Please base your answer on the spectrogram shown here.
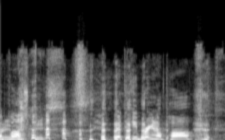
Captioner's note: both chuckling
